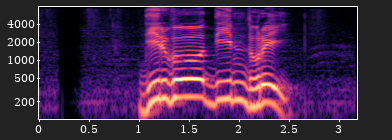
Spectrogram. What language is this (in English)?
Bangla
